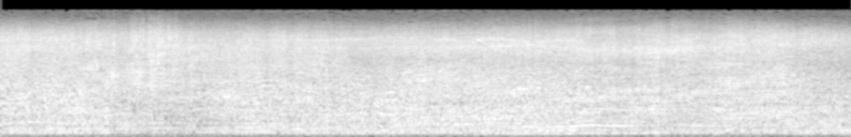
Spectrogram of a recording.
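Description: Dirt modified race cars' engines running as they circle a dirt oval, a steady engine noise with no break.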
